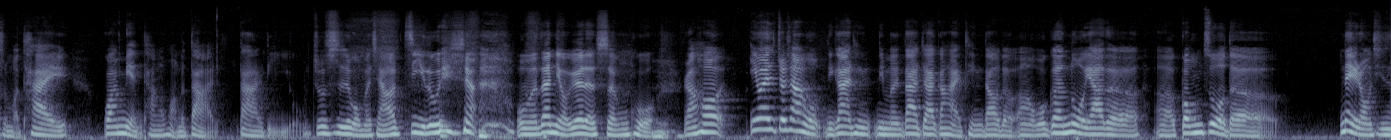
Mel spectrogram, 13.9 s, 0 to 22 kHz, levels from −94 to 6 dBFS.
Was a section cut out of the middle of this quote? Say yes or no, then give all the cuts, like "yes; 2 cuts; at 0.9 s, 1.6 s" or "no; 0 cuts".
yes; 1 cut; at 11.5 s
